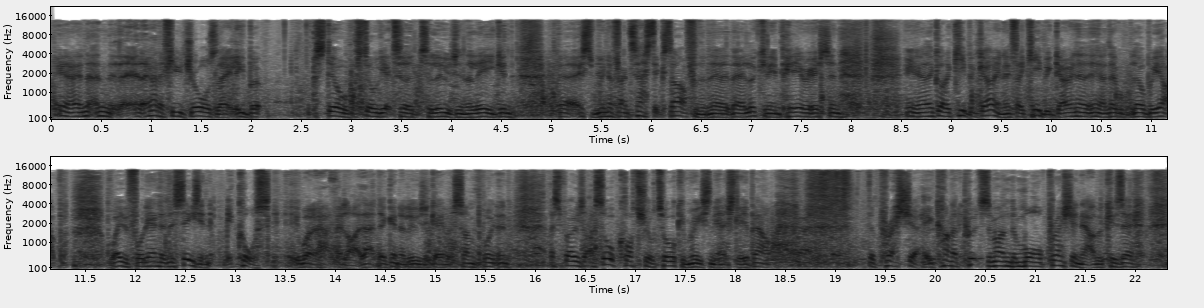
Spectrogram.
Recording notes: Live from Craven Cottage. Fans outside the ground.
